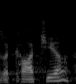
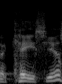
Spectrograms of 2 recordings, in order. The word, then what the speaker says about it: acacia: You've been pronouncing this word as acacia. Maybe you're adding too much international flair, but it's acacia."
